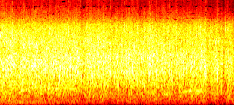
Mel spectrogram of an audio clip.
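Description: An audience applauds loudly and steadily, with dense clapping that holds at the same level from start to finish.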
